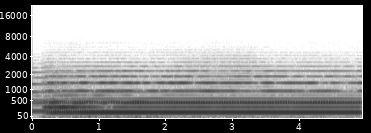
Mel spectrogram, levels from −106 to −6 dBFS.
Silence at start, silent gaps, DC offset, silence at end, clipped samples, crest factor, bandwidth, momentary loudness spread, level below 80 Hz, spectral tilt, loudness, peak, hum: 0 s; none; under 0.1%; 0 s; under 0.1%; 10 dB; 3 kHz; 2 LU; -66 dBFS; -10 dB/octave; -31 LUFS; -20 dBFS; none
